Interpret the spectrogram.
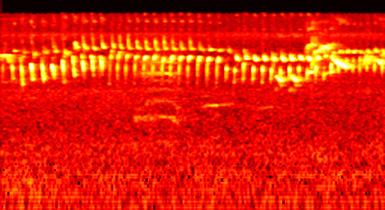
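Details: Lovebird ngekek, a long trill played as a lure to get lovebirds singing: an even, rapid high-pitched pulsing trill for about four seconds, ending in a burst of harsher chatter.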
